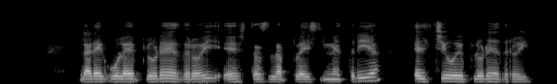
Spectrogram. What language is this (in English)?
Esperanto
